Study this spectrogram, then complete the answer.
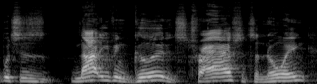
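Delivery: ordinary talk, nothing marked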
